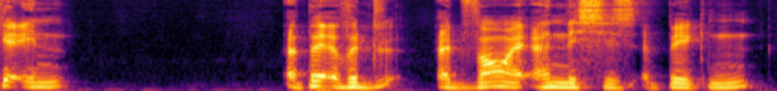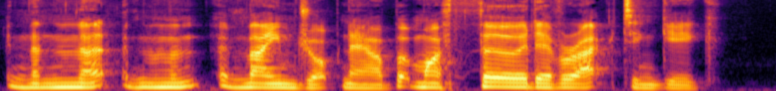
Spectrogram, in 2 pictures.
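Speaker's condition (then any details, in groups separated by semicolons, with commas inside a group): Stammer; stammer when speaking; repeated sounds, prolonged sounds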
